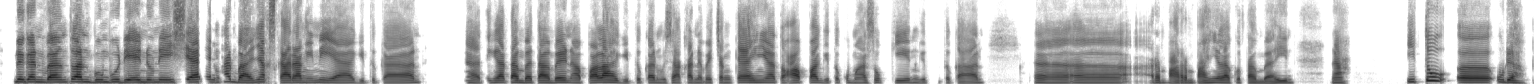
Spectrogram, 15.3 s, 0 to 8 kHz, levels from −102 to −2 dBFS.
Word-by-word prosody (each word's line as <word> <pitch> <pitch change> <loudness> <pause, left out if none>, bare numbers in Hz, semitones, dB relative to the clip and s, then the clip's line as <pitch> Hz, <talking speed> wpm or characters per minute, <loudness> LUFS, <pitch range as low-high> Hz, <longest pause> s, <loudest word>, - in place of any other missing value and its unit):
Dengan 235 -1 +4
bantuan 225 +1 +6
bumbu 220 +2 -1
di 215 -1 +3
Indonesia 215 +1 +3
itu 235 -3 -7
kan 250 -1 +2
banyak 210 +1 +3
sekarang 195 +1 +4
ini, 195 -2 -2
ya 165 0 -1
gitu 160 0 -16
kan. 155 +2 -3 0.5
Nah, 165 -3 -4
tinggal 190 +1 -1
tambah-tambahin 185 +1 +3
apalah, 190 +4 +5
gitu 155 +2 -11
kan. 165 0 -2
Misalkan 160 +1 -5
ape 160 - -7
cengkehnya 190 +4 -1
atau - - -5
apa, 180 +3 +2
gitu, 170 +1 -12
aku - - -18
masukin, 170 +1 -8
gitu 155 0 -16
kan, 150 +2 -6 0.5
heeh, 160 -1 -4 0.3
rempah-rempahnya 165 0 -3
lah - - +2
aku 170 - -9
tambahin. 155 +1 -3 0.4
Nah, 165 -1 -3 0.6
itu, 320 +9 +3
eee, 195 -1 +6
udah 205 -5 +1
180 Hz, 150 wpm, -24 LUFS, 160-210 Hz, 0.6 s, bantuan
